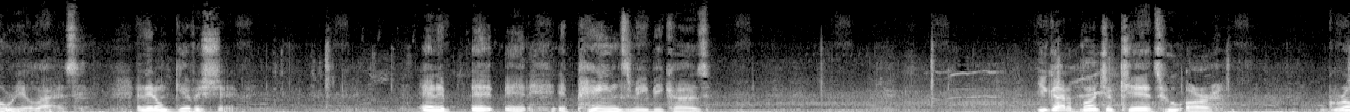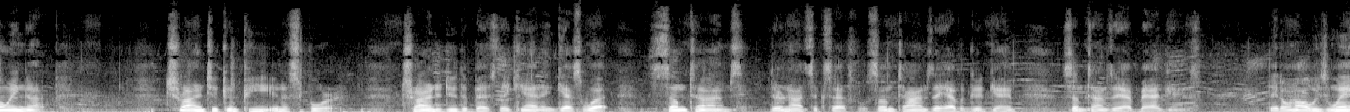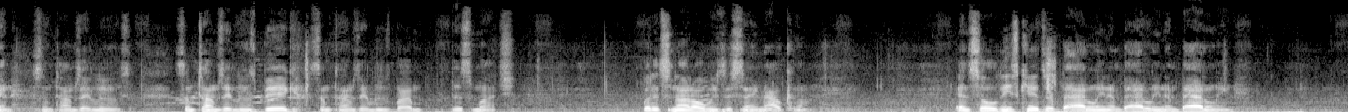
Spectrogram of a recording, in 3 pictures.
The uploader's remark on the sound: I was rucking again so this episode was recorded while I was on the go!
